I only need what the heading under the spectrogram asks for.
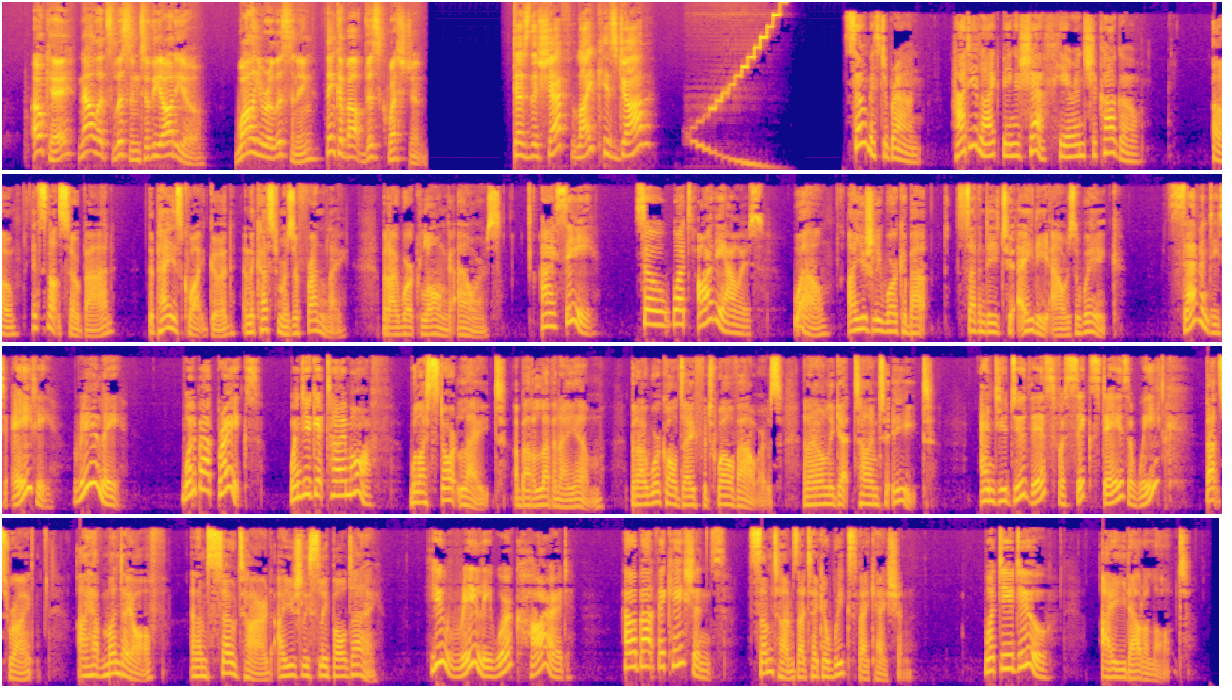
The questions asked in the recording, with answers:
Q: Does the chef like his job?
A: The answer is yes. He says it's not so bad.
